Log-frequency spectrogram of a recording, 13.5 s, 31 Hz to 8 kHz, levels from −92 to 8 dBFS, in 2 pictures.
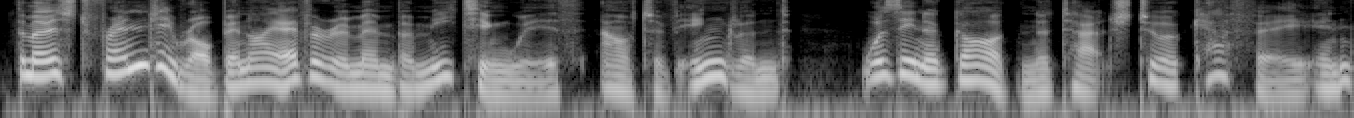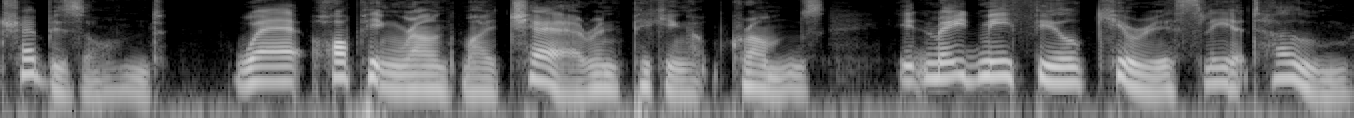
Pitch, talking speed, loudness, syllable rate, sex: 150 Hz, 170 wpm, -20 LUFS, 4.6 syllables/s, female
